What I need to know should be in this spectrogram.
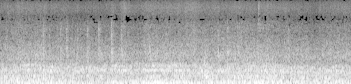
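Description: Strong wind roars and buffets the boat cabin steadily.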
